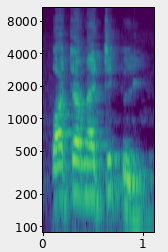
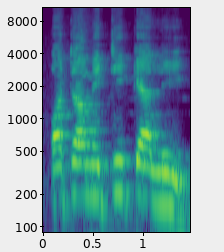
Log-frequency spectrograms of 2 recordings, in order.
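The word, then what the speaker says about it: automatically: এটার কি উচ্চারণ হচ্ছে অটোমেটিকলি অটোমেটিকলি আমরা কিন্তু এই এর উচ্চারণটা করবো না এভাবে বলছি না যে অটোমেটিক্যালি Kelly C এল ওয়াই ক্যালিটা আর হবে না ক্যালি হবে না এই এটা যদি আমরা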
